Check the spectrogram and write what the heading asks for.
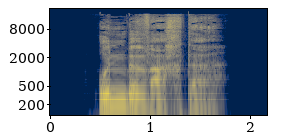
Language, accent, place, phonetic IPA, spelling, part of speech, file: German, Germany, Berlin, [ˈʊnbəˌvaxtɐ], unbewachter, adjective, De-unbewachter.ogg
- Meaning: inflection of unbewacht: 1. strong/mixed nominative masculine singular 2. strong genitive/dative feminine singular 3. strong genitive plural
